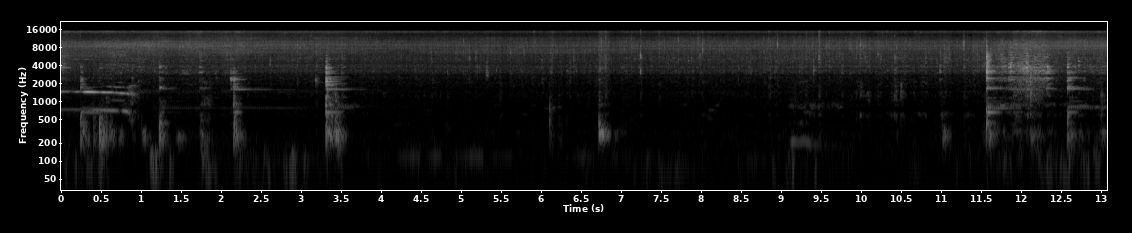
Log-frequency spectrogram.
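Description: Wooden spoon stirring pilau in a large metal cooking pot, with scrapes and knocks of the spoon against the pot, the loudest about three seconds in and a cluster near the end, while the food in the pot sizzles. A rooster's crow trails off about a second in.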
